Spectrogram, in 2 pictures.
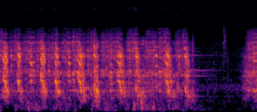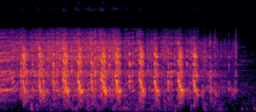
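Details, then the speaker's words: Motorcycle with two carbs and a newly installed fuel pump, choke off: the starter spins the engine in even chugging bursts about twice a second, but it never fires. Cranks but won't start; the owner suspects low battery power, not confirmed. "It's weird that it just doesn't want to start now. Maybe it's cuz there's not enough power."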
